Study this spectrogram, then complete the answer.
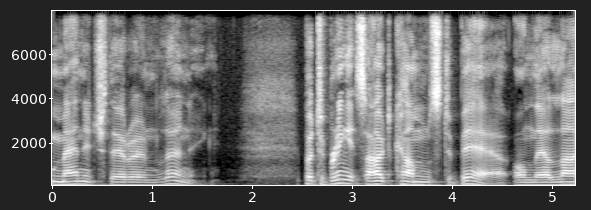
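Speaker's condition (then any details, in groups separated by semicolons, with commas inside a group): No condition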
